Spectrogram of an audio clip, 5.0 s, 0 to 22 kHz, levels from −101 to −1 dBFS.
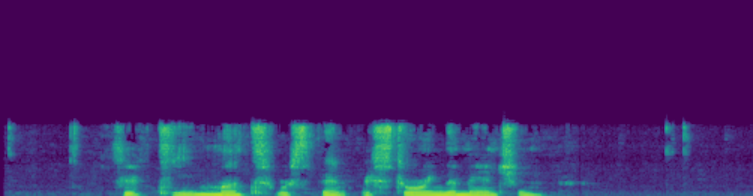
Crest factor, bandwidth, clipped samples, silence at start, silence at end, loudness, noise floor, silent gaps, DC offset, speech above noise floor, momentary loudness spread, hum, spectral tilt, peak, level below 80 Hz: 16 dB; 8.6 kHz; under 0.1%; 0.5 s; 1.4 s; -19 LUFS; -70 dBFS; none; under 0.1%; 52 dB; 9 LU; none; -5 dB/octave; -4 dBFS; -66 dBFS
